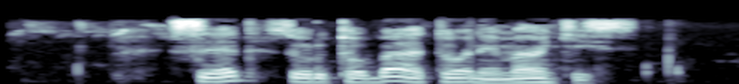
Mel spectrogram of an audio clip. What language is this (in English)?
Esperanto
